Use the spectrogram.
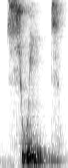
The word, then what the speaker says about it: suite: وهشرح كمان معانيهم الاساسيه اول كلمه هي سويت والتانيه سويت برضو والثالثه ست سوت سوت تعال نبتدي باول واحده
